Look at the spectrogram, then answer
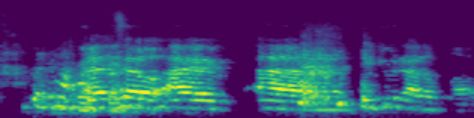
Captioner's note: audience laughs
